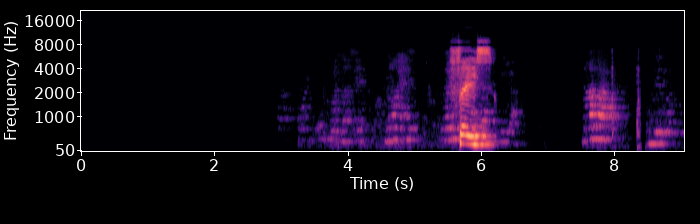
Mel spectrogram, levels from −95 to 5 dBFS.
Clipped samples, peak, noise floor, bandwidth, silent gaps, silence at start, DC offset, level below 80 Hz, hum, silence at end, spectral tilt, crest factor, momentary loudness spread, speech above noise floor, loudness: under 0.1%; -6 dBFS; -70 dBFS; 9.4 kHz; 6.79-6.84 s, 6.99-7.51 s, 8.43-8.47 s; 4.7 s; under 0.1%; -80 dBFS; none; 0.3 s; -3 dB/octave; 24 dB; 29 LU; 49 dB; -21 LUFS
